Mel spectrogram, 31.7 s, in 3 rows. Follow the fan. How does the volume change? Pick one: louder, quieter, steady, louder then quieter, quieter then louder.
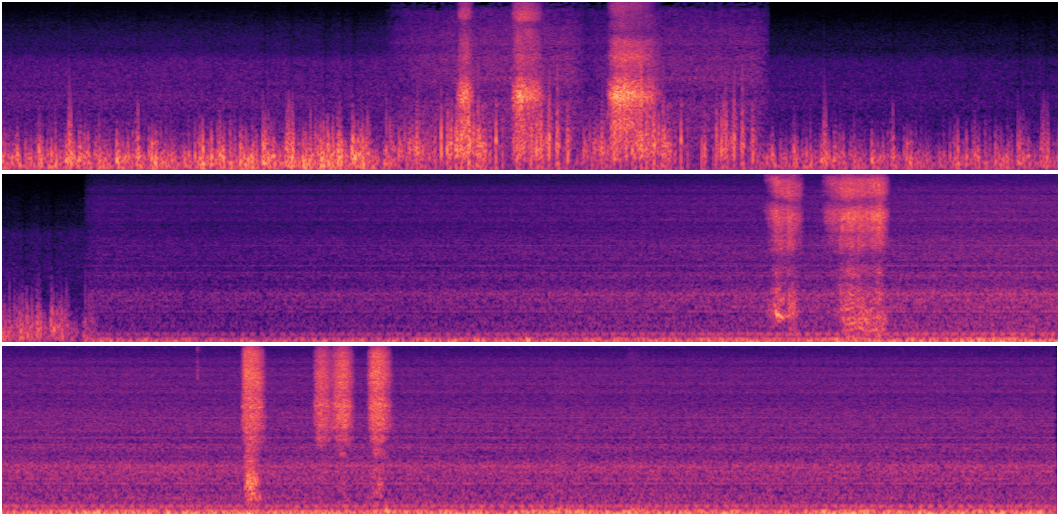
quieter then louder.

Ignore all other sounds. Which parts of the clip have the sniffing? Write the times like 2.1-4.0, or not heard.
4.5-5.5, 6.0-6.6, 18.2-19.4, 23.5-25.1.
